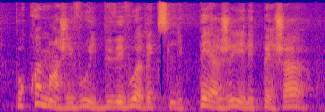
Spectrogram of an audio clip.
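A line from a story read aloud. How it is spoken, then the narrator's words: Disapproving murmur. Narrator (French): Ils murmuraient et disaient à ses disciples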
